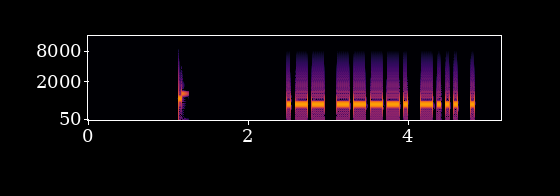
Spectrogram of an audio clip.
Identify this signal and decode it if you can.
Morse code, heard as a keyed tone, about 22 wpm, 700 Hz. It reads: W9BE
